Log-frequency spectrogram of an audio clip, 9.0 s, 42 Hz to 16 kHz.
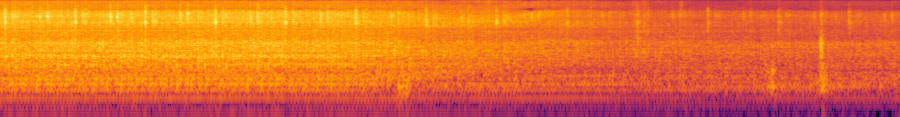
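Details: BMW N47 177 BHP diesel at 127,000 km idling with a fast metallic rattle over the clatter, a worn timing chain slapping its guides; owner awaiting timing chain replacement. Finding: timing chain rattle.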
